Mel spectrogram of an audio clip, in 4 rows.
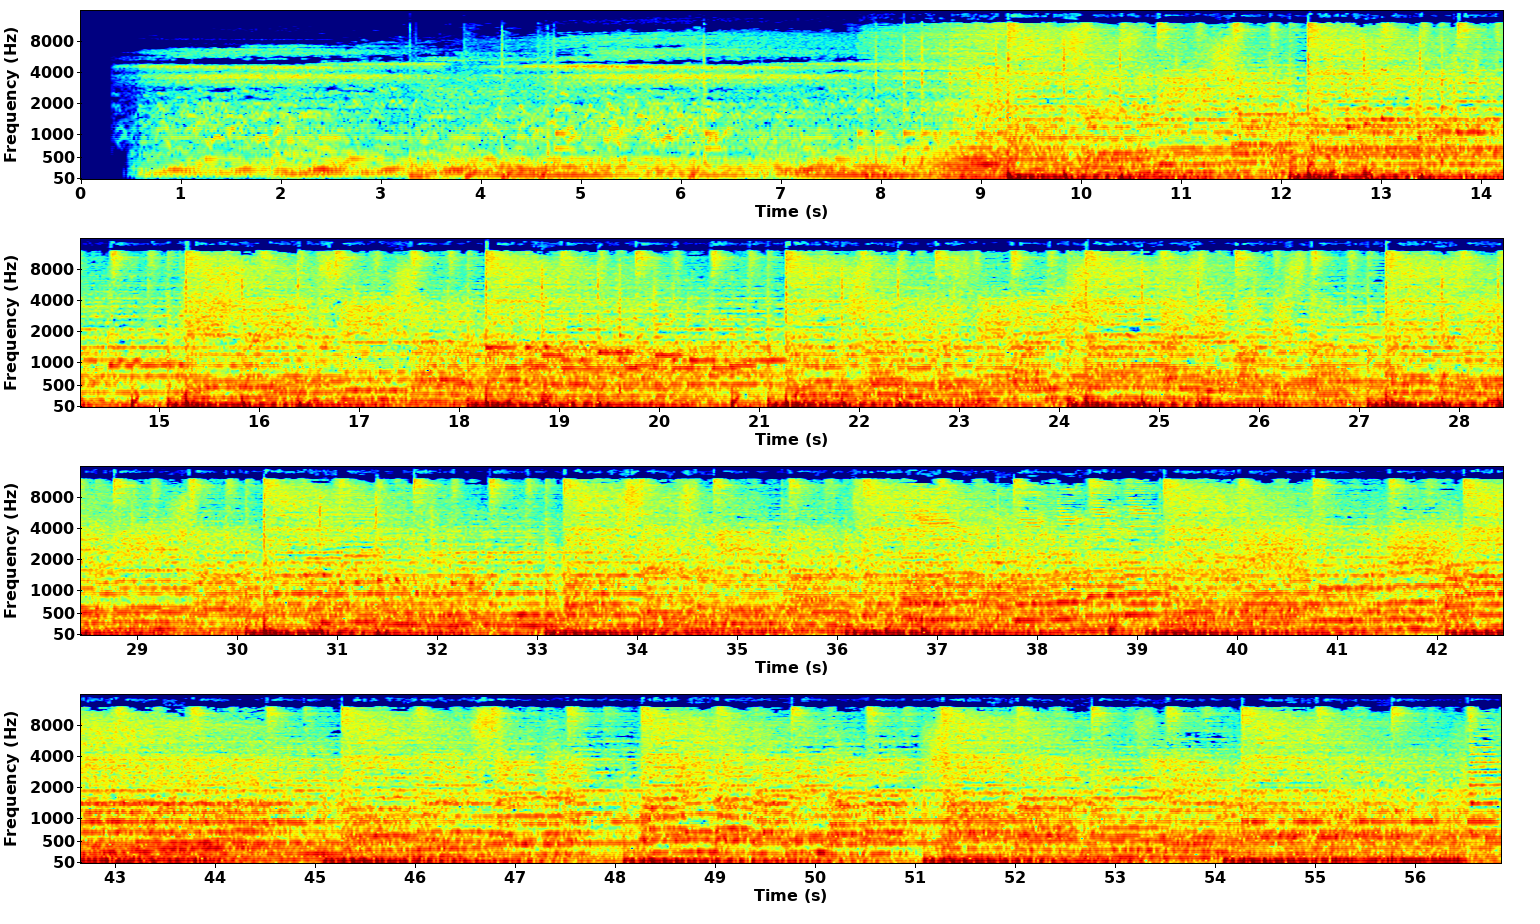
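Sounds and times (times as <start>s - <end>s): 
national anthem: 8.8s - 56.8s.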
